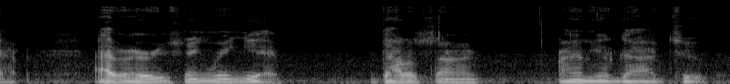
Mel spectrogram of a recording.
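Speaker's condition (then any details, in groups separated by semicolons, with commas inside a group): Slurred speech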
